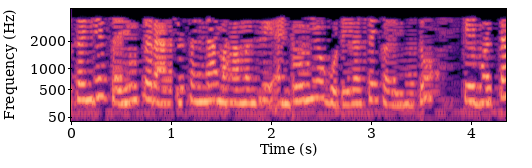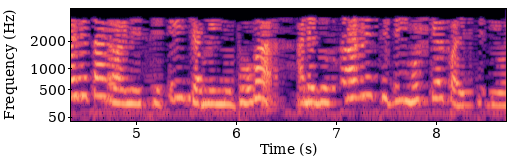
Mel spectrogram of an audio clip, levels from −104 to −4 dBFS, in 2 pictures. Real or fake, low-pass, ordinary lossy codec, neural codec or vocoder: real; 3.6 kHz; none; none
